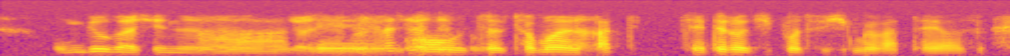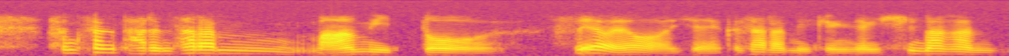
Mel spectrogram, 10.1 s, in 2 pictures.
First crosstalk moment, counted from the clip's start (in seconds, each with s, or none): 1.0 s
